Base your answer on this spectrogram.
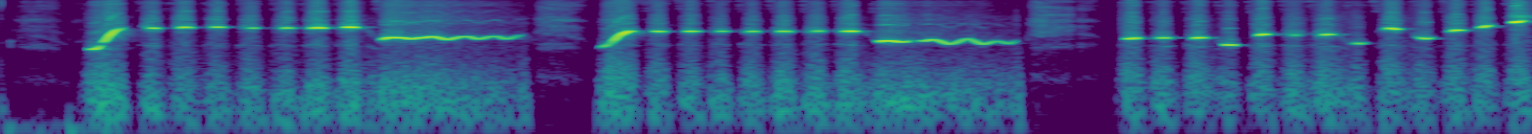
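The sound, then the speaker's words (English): A person whistles a fast, high operatic soprano melody, the Queen of the Night aria from Mozart's The Magic Flute, in three bursts of rapid staccato repeated notes and trills, loud, with brief pauses between phrases and no talking. “Would you like me to whistle from the magic flute, the Queen of the Night”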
